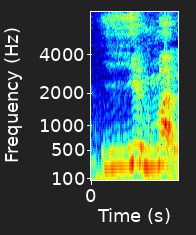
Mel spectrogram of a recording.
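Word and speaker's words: hiémal: L'adjectif dérivé de hiver, c'est yémal. Yémal. Ça s'écrit H-I, E accent aigu, M-A-L.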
